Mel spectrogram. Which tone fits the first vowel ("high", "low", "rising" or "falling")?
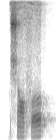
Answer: low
